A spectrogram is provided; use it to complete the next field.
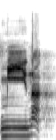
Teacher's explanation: jangan sampai nun ini dia tertarik menjadi tebal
